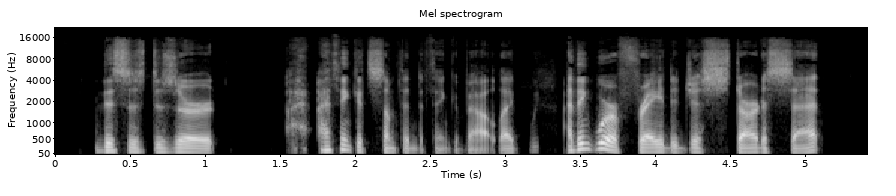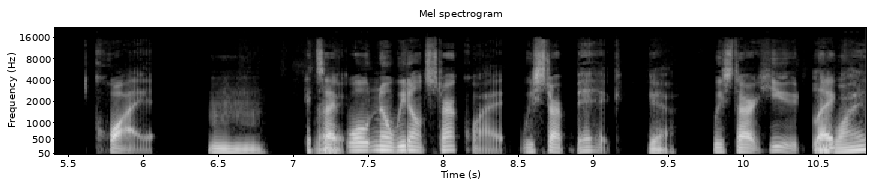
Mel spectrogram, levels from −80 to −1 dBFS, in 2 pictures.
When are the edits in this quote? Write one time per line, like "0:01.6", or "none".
none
